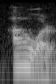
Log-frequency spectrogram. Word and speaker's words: hour: لما نقول أنا أنطقها hour ما نطقتها hour، واضح؟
